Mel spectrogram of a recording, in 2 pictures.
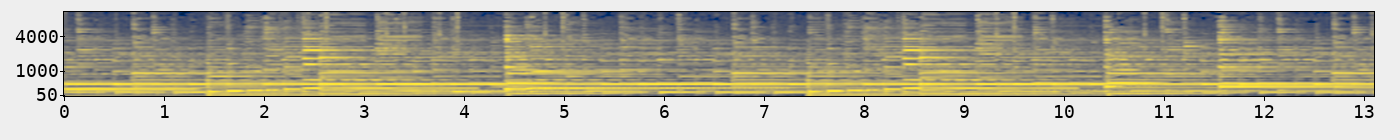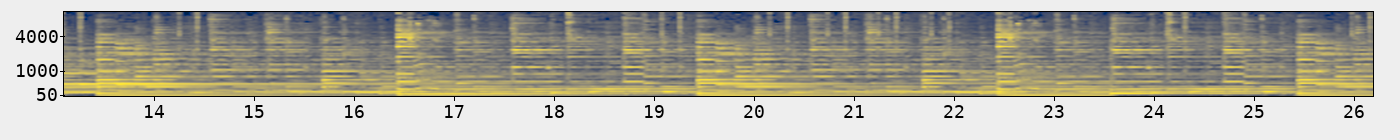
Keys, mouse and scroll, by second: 2.4-7.2 drag, 10.0 F4, 10.7 click, 13.0 click, 15.0 shift+l, 16.0 Return, 16.7 shift+h, 18.9-23.5 drag, 25.4 z, 25.9-26.1 drag.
